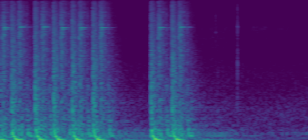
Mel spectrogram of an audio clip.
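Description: Rapid gunfire rattles in short loud bursts.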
